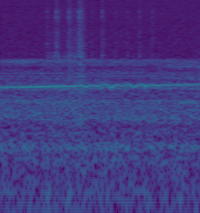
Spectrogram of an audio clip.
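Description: A steady high tone with a slight wobble about a second in: the calibrated signal generator's weak carrier picked up by a Softrock Ensemble II software defined receiver and heard as an audio tone. A couple of faint clicks come from the generator's knobs being turned.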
